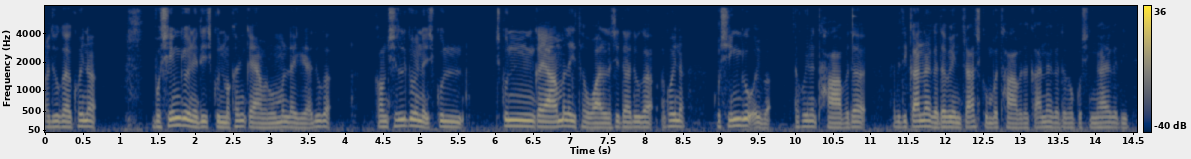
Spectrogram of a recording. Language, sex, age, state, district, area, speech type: Manipuri, male, 18-30, Manipur, Thoubal, rural, spontaneous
